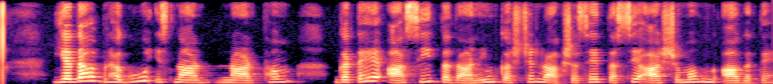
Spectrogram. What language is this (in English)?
Sanskrit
